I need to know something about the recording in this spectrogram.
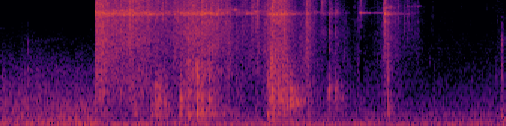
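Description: Coins and banknotes clatter and rustle as they are poured onto a table.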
